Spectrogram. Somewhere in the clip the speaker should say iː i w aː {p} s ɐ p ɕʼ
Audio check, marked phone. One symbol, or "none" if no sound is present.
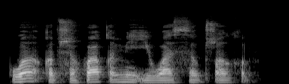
none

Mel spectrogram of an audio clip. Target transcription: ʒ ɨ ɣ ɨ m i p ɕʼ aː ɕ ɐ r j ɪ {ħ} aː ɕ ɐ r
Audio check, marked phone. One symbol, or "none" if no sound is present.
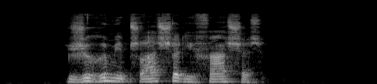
f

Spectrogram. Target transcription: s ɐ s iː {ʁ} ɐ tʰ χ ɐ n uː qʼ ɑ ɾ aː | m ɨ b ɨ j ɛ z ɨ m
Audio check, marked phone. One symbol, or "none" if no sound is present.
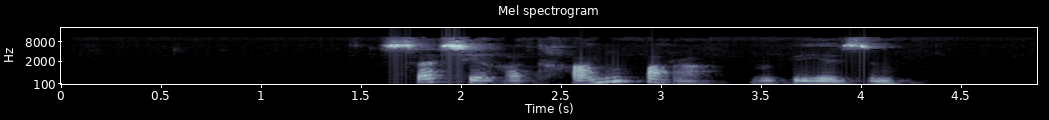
ʁ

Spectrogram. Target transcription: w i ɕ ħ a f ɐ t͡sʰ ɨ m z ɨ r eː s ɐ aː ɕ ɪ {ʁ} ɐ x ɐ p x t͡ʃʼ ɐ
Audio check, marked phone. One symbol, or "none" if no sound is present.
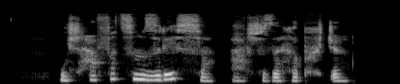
z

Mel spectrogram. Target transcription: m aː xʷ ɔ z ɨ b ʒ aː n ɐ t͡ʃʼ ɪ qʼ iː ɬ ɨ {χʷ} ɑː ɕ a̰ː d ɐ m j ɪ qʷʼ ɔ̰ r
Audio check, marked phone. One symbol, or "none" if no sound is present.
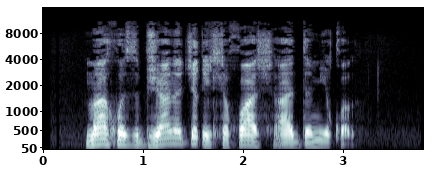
χʷ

